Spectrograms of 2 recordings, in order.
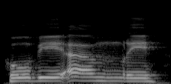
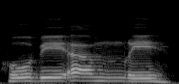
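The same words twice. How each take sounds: No difference in how they are said.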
